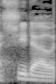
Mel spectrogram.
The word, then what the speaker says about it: Shido: Is that pronounced correctly? Shido? – Yeah, Shido. It's seed in Japanese.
